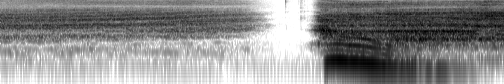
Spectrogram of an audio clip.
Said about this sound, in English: Big breath in.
